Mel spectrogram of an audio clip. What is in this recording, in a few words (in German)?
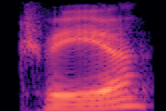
"Gschwer", Hianzisch, Mundart, Burgenland; Geschwür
